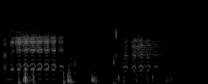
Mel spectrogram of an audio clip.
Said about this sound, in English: I'm going to keep shearing these sheep until I can get enough wool.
